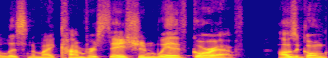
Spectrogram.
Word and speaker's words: Gaurav: to my conversation with gorev how's it going gorev going great Joe thanks for saying my name right oh I was just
